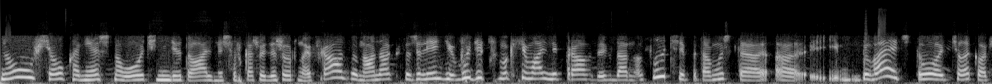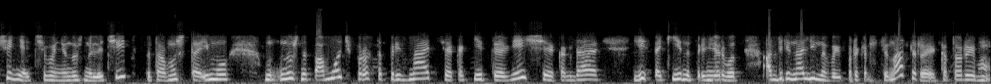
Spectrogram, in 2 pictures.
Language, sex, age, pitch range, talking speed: Russian, female, 20-39, 205-255 Hz, 150 wpm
